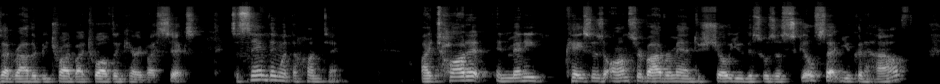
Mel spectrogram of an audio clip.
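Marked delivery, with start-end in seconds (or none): none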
